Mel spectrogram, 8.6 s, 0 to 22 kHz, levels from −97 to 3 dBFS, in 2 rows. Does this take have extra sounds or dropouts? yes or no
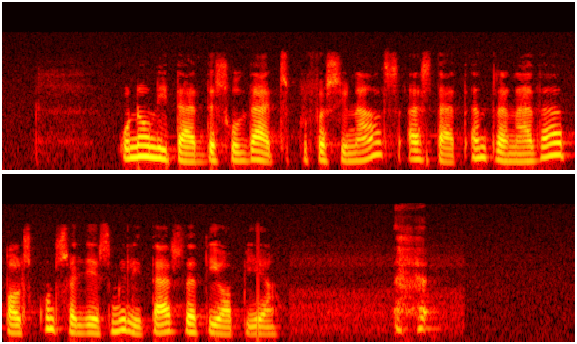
yes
